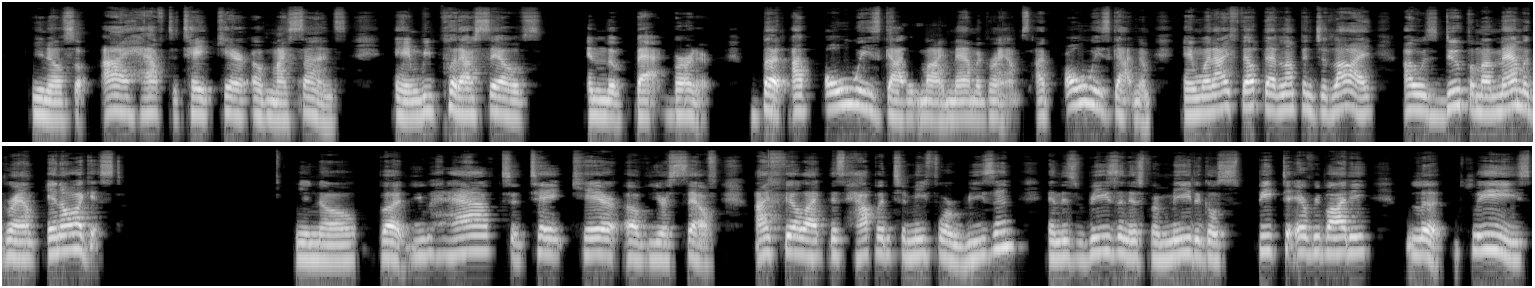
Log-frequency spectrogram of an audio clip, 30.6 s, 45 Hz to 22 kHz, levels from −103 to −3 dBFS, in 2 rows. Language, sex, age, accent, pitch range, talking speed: English, female, 40-59, American, 155-230 Hz, 155 wpm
